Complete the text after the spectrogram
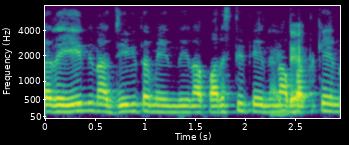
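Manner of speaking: ordinary talk, nothing marked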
